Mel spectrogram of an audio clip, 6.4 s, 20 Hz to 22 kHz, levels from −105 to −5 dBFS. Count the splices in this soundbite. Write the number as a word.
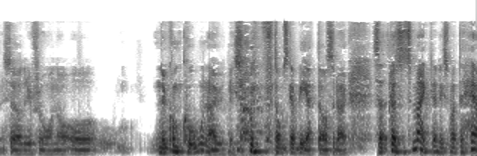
three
